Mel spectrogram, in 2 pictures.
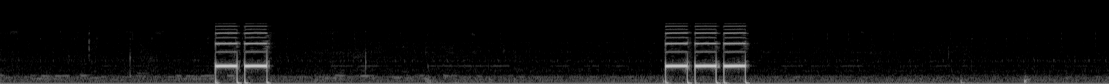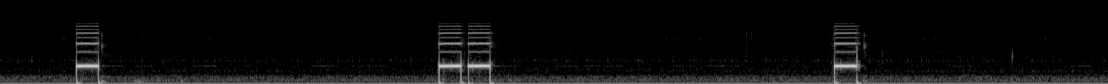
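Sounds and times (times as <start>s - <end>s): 
faint low hum: 0.0s - 22.1s
Morse code beeps from a Morse code lesson: 2.2s - 2.8s, 6.6s - 7.6s, 11.8s - 12.2s, 15.5s - 16.1s, 19.4s - 19.8s.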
